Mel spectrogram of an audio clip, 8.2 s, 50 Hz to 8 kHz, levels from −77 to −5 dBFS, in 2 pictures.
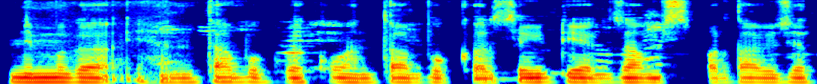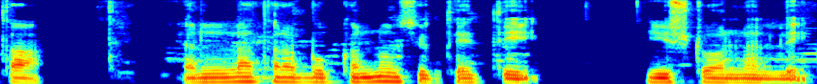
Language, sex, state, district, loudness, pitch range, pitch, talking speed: Kannada, male, Karnataka, Bijapur, -20 LUFS, 100-110 Hz, 105 Hz, 130 wpm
